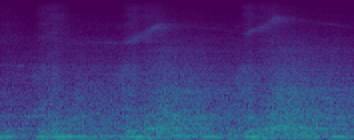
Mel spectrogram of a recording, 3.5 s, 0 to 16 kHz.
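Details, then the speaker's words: Toyota Hilux Surf 2L-TE diesel with a CT16-V variable-geometry turbo from a 1KD-FTV, free revving with the vanes closed to about 40%: dull, strangled note and faint rising whistle, doesn't rev as smoothly as with vanes opened to 60–70%. "it doesn't free rev as smoothly and it's just an audible an audible kind of difference in the engine note"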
